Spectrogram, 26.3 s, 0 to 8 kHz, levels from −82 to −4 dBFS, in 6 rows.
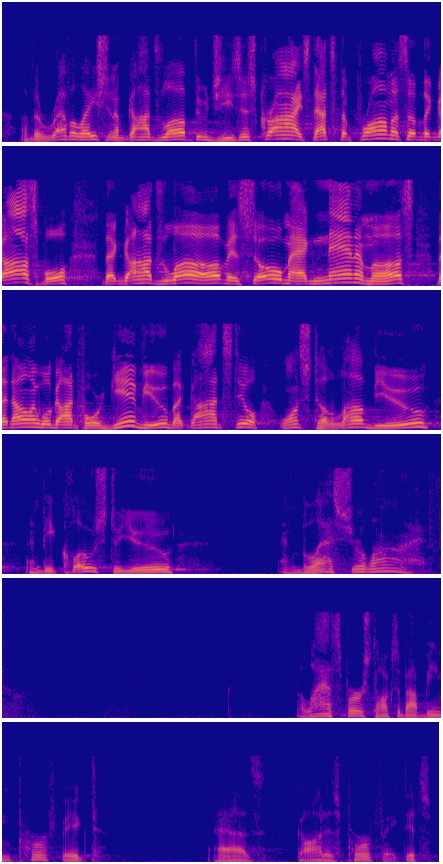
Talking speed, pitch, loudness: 130 wpm, 150 Hz, -34 LUFS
